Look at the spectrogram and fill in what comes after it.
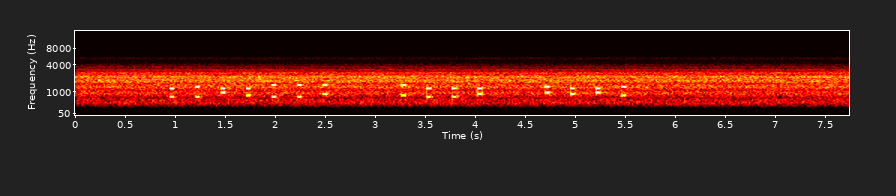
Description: DTMF, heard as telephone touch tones, dialled by machine, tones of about 40 ms, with radio hiss and a squelch burst at the end. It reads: 12*4339 6117 07*5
